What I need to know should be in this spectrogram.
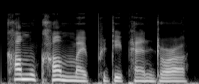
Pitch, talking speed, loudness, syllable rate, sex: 175 Hz, 150 wpm, -15 LUFS, 4.4 syllables/s, female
